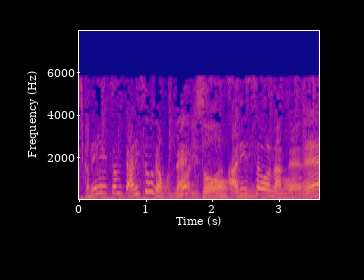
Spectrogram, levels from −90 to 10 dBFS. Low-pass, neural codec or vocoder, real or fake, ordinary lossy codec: 7.2 kHz; none; real; MP3, 24 kbps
